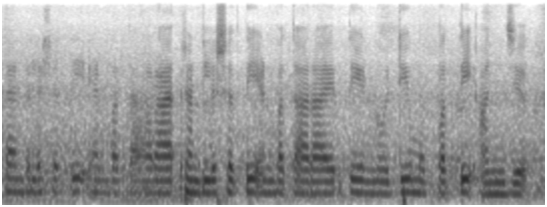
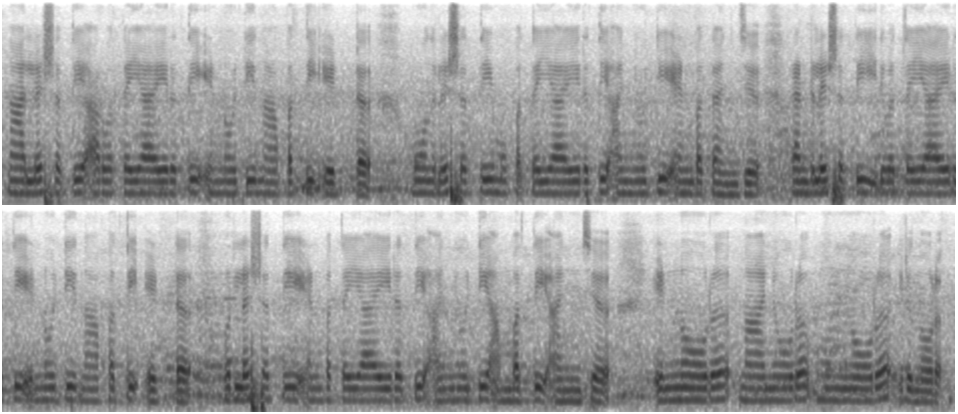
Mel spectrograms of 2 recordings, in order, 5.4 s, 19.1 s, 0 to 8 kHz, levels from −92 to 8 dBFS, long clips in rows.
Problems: constant background noise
